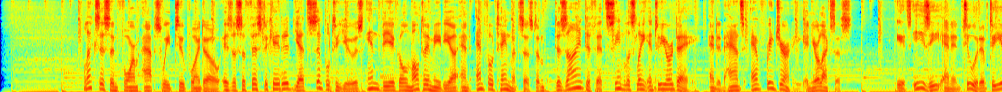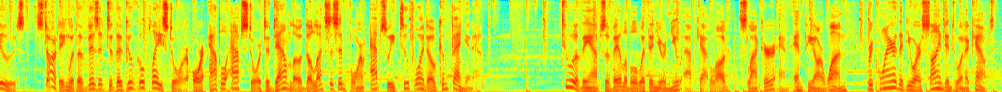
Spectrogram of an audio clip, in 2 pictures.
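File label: male, Canadian English, narration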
